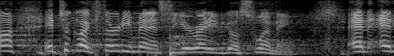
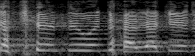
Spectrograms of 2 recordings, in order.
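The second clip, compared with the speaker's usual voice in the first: acted, panicky, sobbing child voice; 3 semitones higher than usual. Describing how panicking kids cry at the pool: imitating a crying panicked kid. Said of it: "they just start to, like, cry".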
